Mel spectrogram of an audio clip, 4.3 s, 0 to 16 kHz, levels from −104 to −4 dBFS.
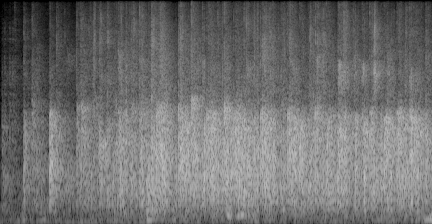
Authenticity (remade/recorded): recorded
